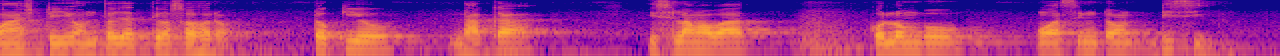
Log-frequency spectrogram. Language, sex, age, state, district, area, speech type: Odia, male, 30-45, Odisha, Boudh, rural, spontaneous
